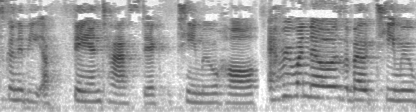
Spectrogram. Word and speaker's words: Temu: Temu has told me it is actually pronounced tea as in a cup of tea and moo as in moo cow, so Temu.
